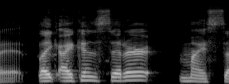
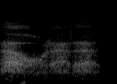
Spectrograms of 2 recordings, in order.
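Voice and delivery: mock whisper, quieter. Retelling a sound heard on the microphone: imitating someone whispering. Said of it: "were you whispering into the microphone?".

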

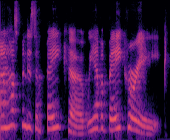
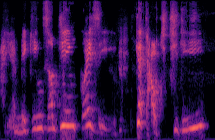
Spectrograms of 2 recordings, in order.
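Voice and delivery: put-on cartoon kid scientist voice; 2 semitones higher than usual. Recalling a beloved cartoon and acting out his lines, cartoon boy genius voice.

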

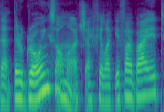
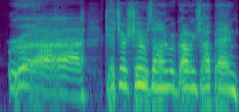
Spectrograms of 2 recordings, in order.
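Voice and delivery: loud, rough dinosaur scream with a stretched rah; 8 semitones higher, 5 dB louder than usual. After finishing morning client sessions, coming out of the office: dinosaur scream. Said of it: "I screamed like a dinosaur".

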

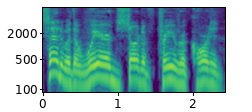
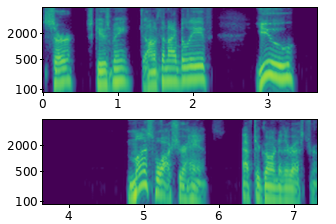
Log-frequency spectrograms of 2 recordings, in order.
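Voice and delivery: put-on old-fashioned, courtly, formal manner of speech. Addressing jonathan directly, talking to him like in old timey days: old-timey formal speech. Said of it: "speaking to him like old timey days".

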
